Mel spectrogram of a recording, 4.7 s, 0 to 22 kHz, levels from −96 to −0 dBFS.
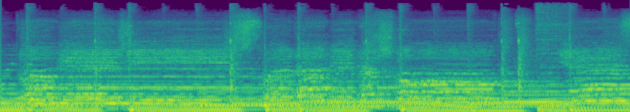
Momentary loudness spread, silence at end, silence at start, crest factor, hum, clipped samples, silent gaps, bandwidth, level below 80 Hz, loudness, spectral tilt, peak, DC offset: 1 LU; 0 s; 0 s; 10 dB; none; under 0.1%; none; 19 kHz; -20 dBFS; -12 LUFS; -6.5 dB/octave; 0 dBFS; under 0.1%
